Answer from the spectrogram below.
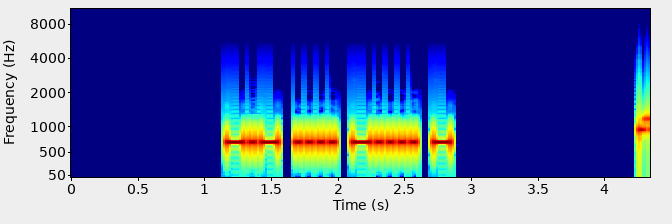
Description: Morse code, heard as a keyed tone, about 28 wpm, 700 Hz. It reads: KH6T
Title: USA Call Signs - 4 Characters - 2x Character Spacing - 28wpm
